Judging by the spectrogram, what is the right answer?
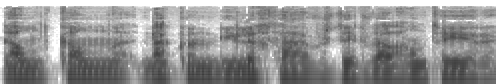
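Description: A man talks at a moderate pace with a medium pitch. He has a plain, everyday voice. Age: 60s. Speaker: local politician. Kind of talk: radio interview.

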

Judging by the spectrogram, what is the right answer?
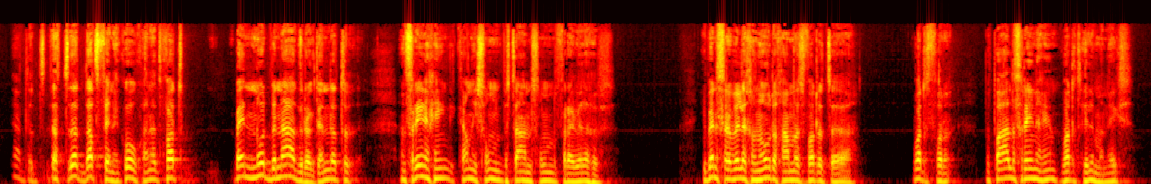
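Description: A man's fairly high, somewhat breathy voice at a very fast pace, with ordinary pitch variation and long, frequent pauses. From Drenthe, Netherlands (Elim). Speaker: amateur football coach and snack bar owner. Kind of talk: casual chat.

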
